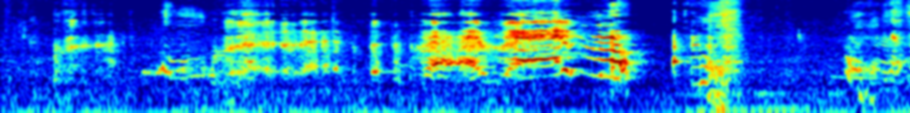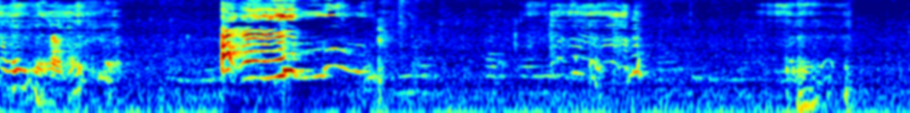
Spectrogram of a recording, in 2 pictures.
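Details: Titan, a male Staffordshire Bull Terrier, excited indoors with children around and trying to get a girl to share her cupcake, gives wavering, whiny yowls in uneven bursts, mixed with children's voices and laughter.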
